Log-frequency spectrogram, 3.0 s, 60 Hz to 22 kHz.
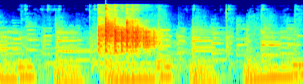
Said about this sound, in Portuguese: Tá, joga, joga, joga o seu D20 aí, vamos ver.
